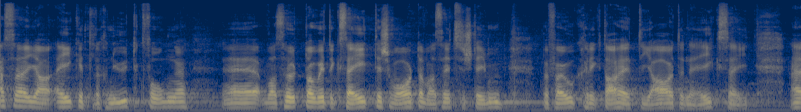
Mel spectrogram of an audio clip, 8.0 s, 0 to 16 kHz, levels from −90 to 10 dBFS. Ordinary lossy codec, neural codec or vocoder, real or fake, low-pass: none; vocoder, 48 kHz, 128 mel bands, Vocos; fake; 14.4 kHz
